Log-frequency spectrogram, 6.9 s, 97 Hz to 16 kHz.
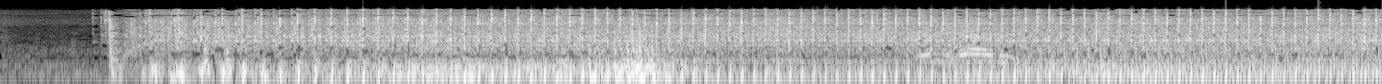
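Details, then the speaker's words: A 3HP Tecumseh small engine (9.05 cu in) converted from gasoline to hydrogen gas, with the regulator at about 10 psi. It catches, then putters quickly and unevenly with a ragged edge and throttles poorly. A bright fire is blamed on incorrect hydrogen mixing; the owner suspects ignition timing. "and the bright fire that you just witnessed is probably a result of me mixing the hydrogen gas incorrectly I need to work on that it's a learning curve also the engine doesn't throttle really well and I think that's a a timing issue"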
